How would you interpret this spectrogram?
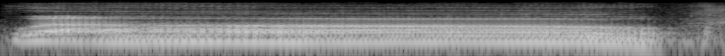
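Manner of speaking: long held "whoooa" on one note; drawn-out "whoa" imitation. Storyteller showing how a turtle runs, drawn-out whoa. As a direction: stretch out a whoa like a straining runner. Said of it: "they run like this".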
